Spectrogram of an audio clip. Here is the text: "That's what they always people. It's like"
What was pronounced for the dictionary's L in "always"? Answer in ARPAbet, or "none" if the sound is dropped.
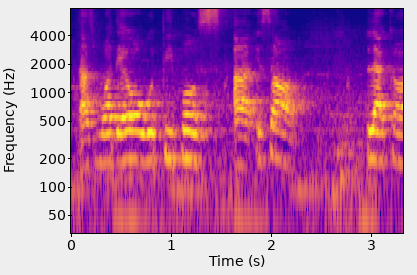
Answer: none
